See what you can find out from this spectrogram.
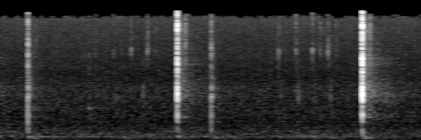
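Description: Sparse typing of code on a computer keyboard: four isolated, sharp key clicks spread unevenly over a few seconds, two of them louder and crisper, against a faint steady background hiss with no talking.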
